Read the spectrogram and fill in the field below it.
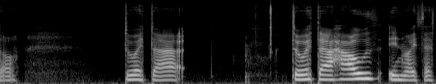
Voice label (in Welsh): "hawdd" Welsh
